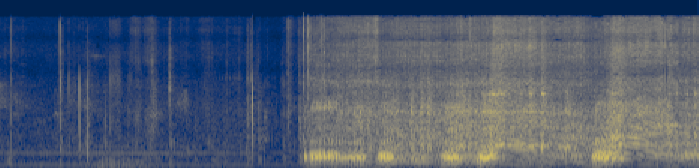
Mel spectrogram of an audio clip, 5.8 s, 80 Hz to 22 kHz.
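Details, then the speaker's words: Honda CR85R two-stroke bike: starts after a few quiet clicks and runs raspy, with light ticking under uneven revs; no powerband, and coolant is leaking out; cause unknown. "cr85r um making ticking noises and it doesn't have powerband i'm not really sure what could be wrong with it"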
